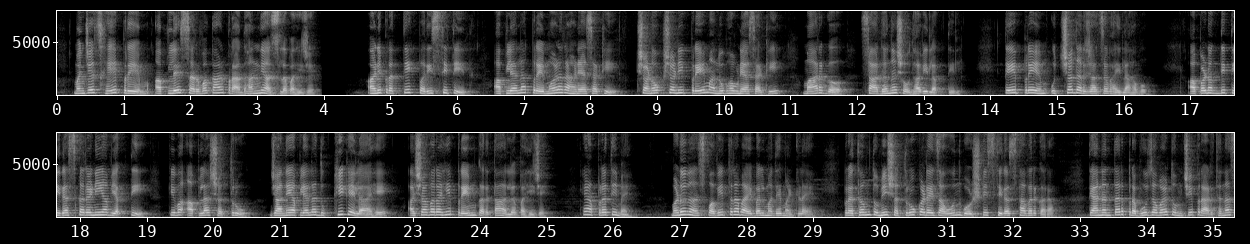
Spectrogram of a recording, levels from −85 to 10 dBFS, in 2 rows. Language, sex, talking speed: Marathi, female, 110 wpm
